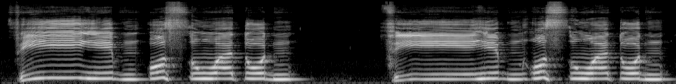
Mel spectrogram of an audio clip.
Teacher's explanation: آئیے اظہار شفوی کی مثال جو پہلی ہم آپ کو سکھانے والے ہیں، اس میں غور کیجئے گا کہ میم ساکن کے بعد حمزہ با اور میم کے علاوہ آیا ہے، تو ہم یہاں پر کیا کریں گے؟ اظہار شفوی کرتے ہوئے بغیر غنہ کے پڑھیں گے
